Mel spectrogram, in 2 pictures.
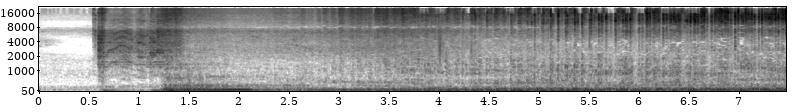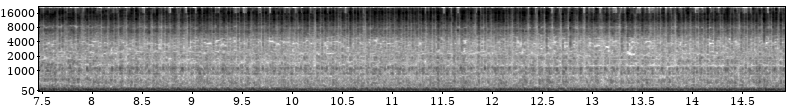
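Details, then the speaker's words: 1975 K20 pickup with a 5.3 LS swap and stage 2 camshaft, fairly cold after a two-minute run: a short crank, then it catches and settles into a deep, choppy, lumpy but even idle. A healthy cammed V8. "it's got a pretty aggressive idle and i will uh let you hear that next"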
